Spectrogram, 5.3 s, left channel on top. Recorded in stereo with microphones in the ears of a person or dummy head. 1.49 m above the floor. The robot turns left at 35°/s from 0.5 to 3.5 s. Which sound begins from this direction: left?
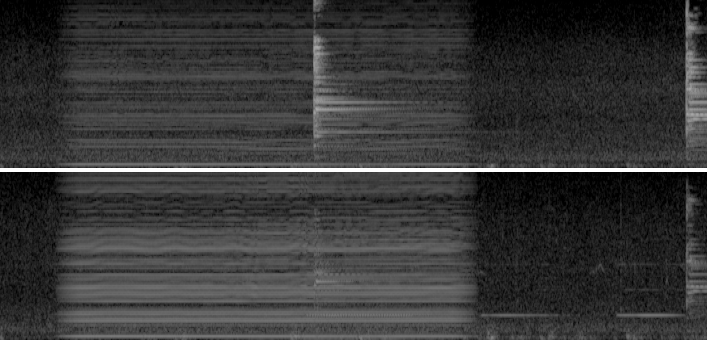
A bell, at 2.4 s.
